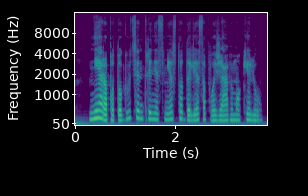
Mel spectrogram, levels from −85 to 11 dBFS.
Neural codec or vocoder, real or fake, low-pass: none; real; 14.4 kHz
